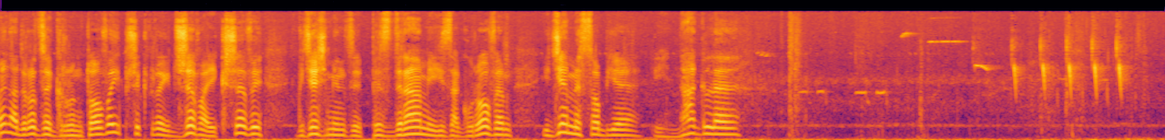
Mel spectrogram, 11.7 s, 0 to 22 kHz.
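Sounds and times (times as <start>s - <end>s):
speech: 0.0s - 8.0s
thrush nightingale singing at midnight beside a dirt road amid meadows and marshes: 7.5s - 11.4s.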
